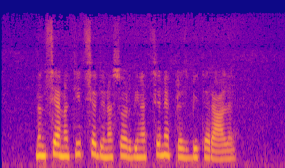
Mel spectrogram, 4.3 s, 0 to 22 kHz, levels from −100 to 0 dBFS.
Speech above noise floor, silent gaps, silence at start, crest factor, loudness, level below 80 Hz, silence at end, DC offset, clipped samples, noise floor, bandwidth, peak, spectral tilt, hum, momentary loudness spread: 32 dB; none; 0.55 s; 18 dB; -23 LUFS; -54 dBFS; 0.75 s; under 0.1%; under 0.1%; -54 dBFS; 16 kHz; -6 dBFS; -7 dB/octave; none; 7 LU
